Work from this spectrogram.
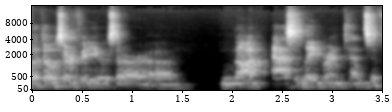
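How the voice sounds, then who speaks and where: A man's medium-pitched voice with a non-native accent. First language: not English. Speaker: tech YouTuber. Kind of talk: casual interview chat. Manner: halting, searching for words.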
